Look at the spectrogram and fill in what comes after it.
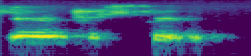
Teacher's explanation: The stress is in the first syllable.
